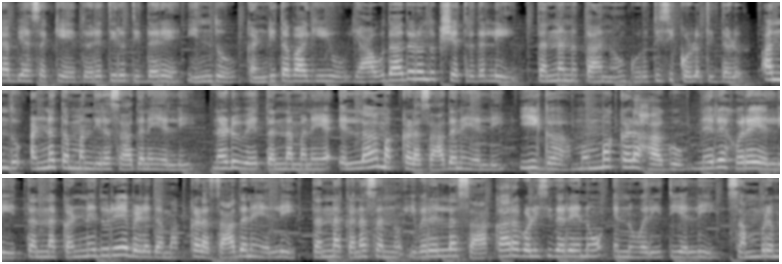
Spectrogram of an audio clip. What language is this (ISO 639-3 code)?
kan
